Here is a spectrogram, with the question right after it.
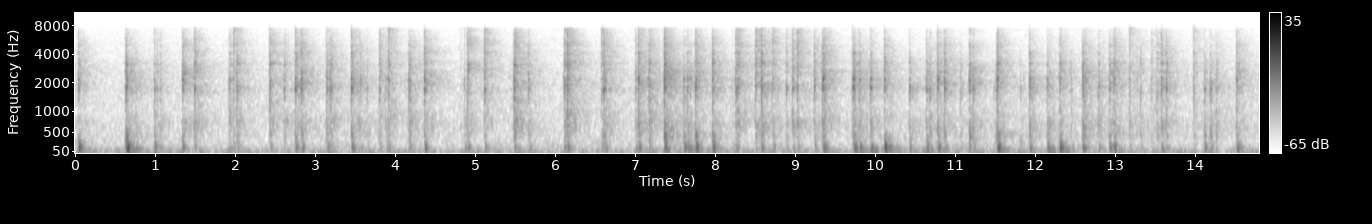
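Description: Long natural fingernails on both hands tap the flat, glossy surface of a black glass tabletop in slower, distinct taps. A steady series of short, dry clicks with a bright, crisp edge and almost no ring is heard, each tap dying away almost instantly.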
